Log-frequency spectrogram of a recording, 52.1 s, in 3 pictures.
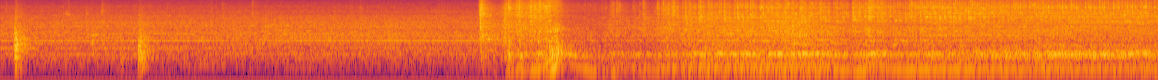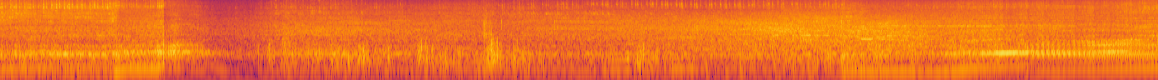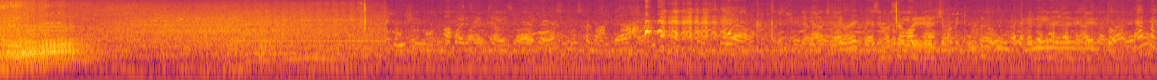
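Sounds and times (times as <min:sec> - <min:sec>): car engine starting and idling: 0:04.2 - 0:42.5
car pulling away: 0:07.1 - 0:40.6
engine revving: 0:07.2 - 0:40.6.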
